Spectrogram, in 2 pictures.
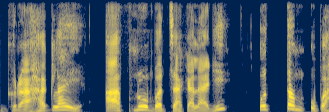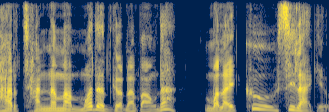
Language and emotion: Nepali, happy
